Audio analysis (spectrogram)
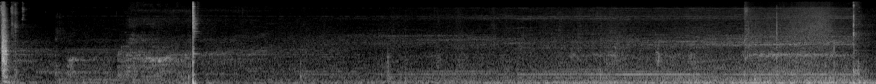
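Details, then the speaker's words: Dad's truck final assembly, key-on: faint steady few-second whir with no strain; fuel pump priming normally and quietly, no leaks, fuel pressure reaching 60 PSI. "That sounded like fuel pump cycling to me. And it was quiet too."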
